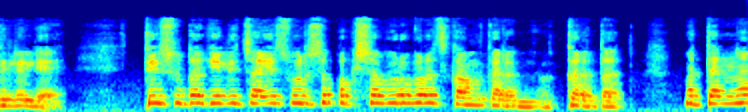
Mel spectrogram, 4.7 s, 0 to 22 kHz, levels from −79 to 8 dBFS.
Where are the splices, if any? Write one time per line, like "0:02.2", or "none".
none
